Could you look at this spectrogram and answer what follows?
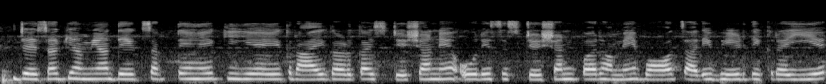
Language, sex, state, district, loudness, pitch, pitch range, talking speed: Hindi, female, Chhattisgarh, Raigarh, -14 LUFS, 240 Hz, 230-250 Hz, 190 wpm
